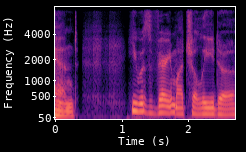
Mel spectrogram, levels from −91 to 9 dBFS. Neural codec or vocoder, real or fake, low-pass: codec, 16 kHz in and 24 kHz out, 0.4 kbps, LongCat-Audio-Codec, two codebook decoder; fake; 7.2 kHz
